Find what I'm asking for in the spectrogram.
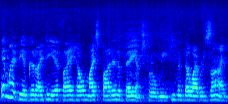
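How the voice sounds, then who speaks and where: A female speaker is heard with audible room echo and noticeable background noise. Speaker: member of the public at a town meeting. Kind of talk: public comment at a town meeting. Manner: loud and boisterous; animated, halting with restarts.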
